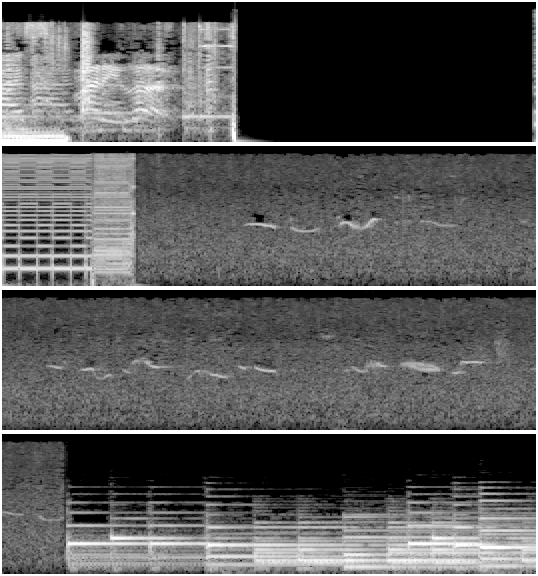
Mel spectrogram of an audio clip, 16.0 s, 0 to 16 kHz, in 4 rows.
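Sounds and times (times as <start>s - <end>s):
faint steady hiss: 4.7s - 12.5s.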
